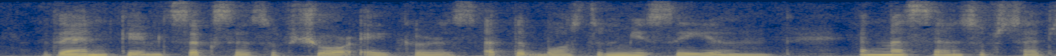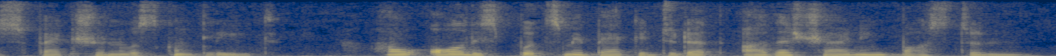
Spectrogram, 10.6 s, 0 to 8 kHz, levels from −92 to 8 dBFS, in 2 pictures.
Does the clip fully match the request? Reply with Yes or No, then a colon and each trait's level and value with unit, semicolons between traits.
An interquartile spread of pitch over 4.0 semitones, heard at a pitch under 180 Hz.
Yes: average, 4.6 semitones; medium, 140 Hz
